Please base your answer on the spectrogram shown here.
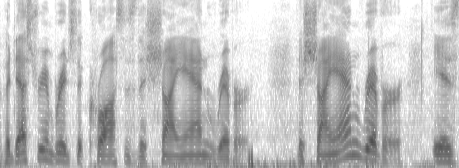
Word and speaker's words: Sheyenne: and by the way Cheyenne is not spelled the way you probably think it's spelled uh we're all familiar with c-h-e-y in North Dakota Cheyenne is spelled with an s s-h-e-y-e-n-n-e but the Cheyenne River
